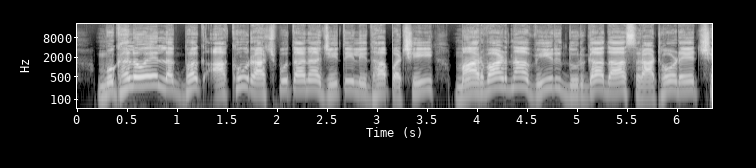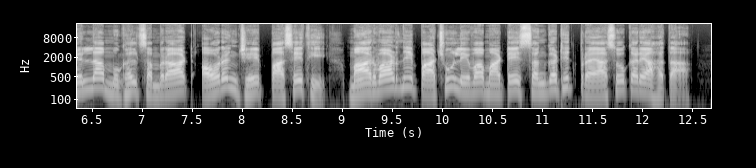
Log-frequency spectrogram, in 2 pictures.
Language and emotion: Gujarati, neutral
